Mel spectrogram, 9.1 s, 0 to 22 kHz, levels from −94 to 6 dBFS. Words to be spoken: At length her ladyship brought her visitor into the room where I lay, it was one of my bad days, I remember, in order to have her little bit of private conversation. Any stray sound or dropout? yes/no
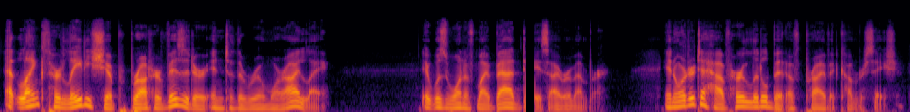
yes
